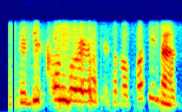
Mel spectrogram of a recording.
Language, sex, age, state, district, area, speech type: Nepali, female, 30-45, West Bengal, Darjeeling, urban, conversation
